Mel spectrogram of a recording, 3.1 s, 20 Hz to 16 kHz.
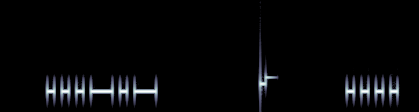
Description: Morse code, heard as a keyed tone, about 22 wpm, 700 Hz. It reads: <SK> H
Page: This rapid-fire timing is geared to push your ICR (Instant Character Recognition) skills.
